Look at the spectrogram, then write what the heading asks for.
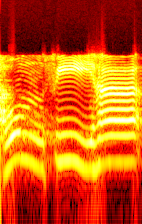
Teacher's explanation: اب یہاں پر میم ساکن کے بعد نہ با ہے نہ میم ہے. با اور میم کے علاوہ کوئی بھی حرف آ جاتا ہے تو اظہار شفوی ہوتا ہے، لہذا یہاں پر گننا نہیں کریں گے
